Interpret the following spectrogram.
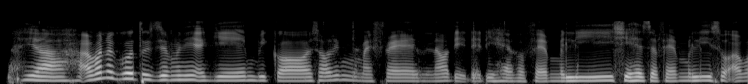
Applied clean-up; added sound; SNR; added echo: neural mask model Resemble Enhance denoiser.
